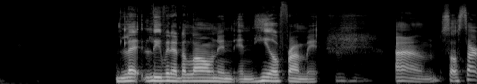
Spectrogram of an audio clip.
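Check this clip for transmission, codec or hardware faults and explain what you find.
Two faults turn up here, one early and one near the end.

Right at 0.39 to 0.41 s there's a gap between stream segments: two chunks were stamped with roughly 20 ms of daylight between them, so the player filled that slot with silence. You hear a short, hard-edged hole in the speech, but nothing's actually missing.

From 3.57 s, just after "and heal from it", through to the end, the level drops abruptly by about 6 dB and stays down. That sudden step is what you'd expect when one channel drops out, with the mono sum keeping only half the shared signal. That's the likely cause.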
